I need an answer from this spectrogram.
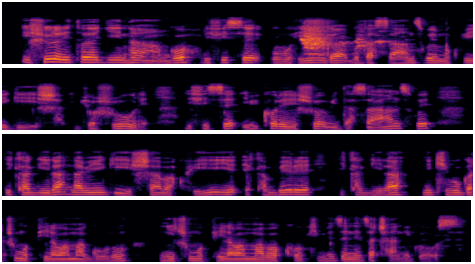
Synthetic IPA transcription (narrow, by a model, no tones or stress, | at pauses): iʃuːɾe̞ɾitʰo̞jaɾɟiːn̥aːŋɡo̞ɾifise̞uβuhiːŋɡaβudasaːnzɡwe̞mukwiːɡiːʃḁivɟo̞ʃuːɾe̞ɾifise̞ʔiβikʰo̞ɾe̞ːʃo̞βidasaːnzɡwe̞ɾikʰaɡiɾanaβiːɡiʃaβakʰwiːje̞ʔːkʰambe̞ɾe̞ɾikʰaɡiɾanikʰiβuɡat͡ʃumupʰiːɾawamaɡuɾu | nit͡ʃumupʰiːɾawamaβo̞kʰo̞kʰime̞ze̞ne̞ːzat͡ʃa̰ːne̞ɡo̞ːse̥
